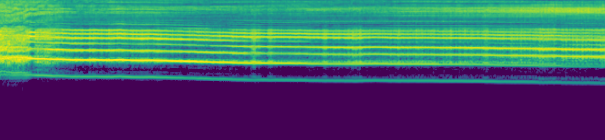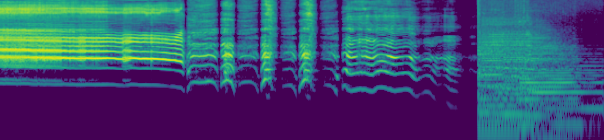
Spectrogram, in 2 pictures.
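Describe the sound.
A huge wail after a kick: a loud, sustained, high-pitched harmonic cry held for several seconds that then breaks into shaky, wavering bursts and ends in a rough noisy blast.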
